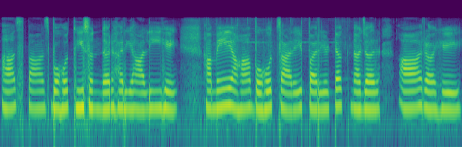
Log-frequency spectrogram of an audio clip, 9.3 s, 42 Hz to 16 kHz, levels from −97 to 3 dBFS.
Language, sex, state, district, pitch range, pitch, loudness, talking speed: Hindi, female, Madhya Pradesh, Dhar, 195-205 Hz, 200 Hz, -14 LUFS, 95 wpm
